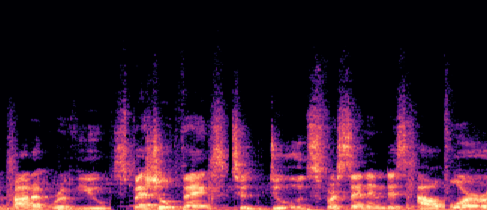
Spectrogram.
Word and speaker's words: Douxds: branding going there and that is pronounced dudes d-o-u-x-d-s and if their product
